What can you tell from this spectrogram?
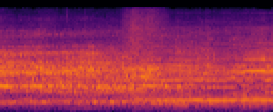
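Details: Cattle at the Wagenan cattle market in Pati, Indonesia: a drawn-out, slightly wavering moo slides gently downward late on, over the steady din of other lowing animals and market noise.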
